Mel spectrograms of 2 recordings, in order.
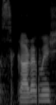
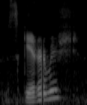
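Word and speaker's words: Scaramouche: not how it's pronounced it's not scaramish it's scary Mish reference oh the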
